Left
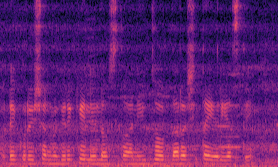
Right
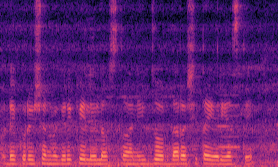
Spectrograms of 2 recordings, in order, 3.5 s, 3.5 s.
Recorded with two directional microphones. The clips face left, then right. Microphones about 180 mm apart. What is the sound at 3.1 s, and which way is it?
Speech, 45° right (ahead or behind).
